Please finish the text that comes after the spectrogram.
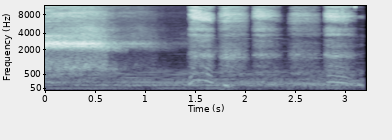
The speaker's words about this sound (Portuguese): Acordei às duas da manhã com minha respiração ofegante. Eu me virei no sentido contra a parede, coloquei minhas mãos no meu rosto e respirei fundo.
